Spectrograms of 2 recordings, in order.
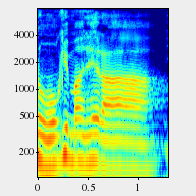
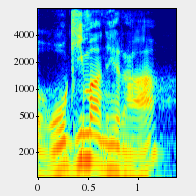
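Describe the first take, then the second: First: It is said in a warm, inviting tone. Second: It is said in a stern, threatening tone. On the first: The speaker is eager to welcome and reward. "얼른 오기만 해라 이러고 하는 게 아니라" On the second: The speaker is angry and warns of punishment. "말투를 바꿔가지고"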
